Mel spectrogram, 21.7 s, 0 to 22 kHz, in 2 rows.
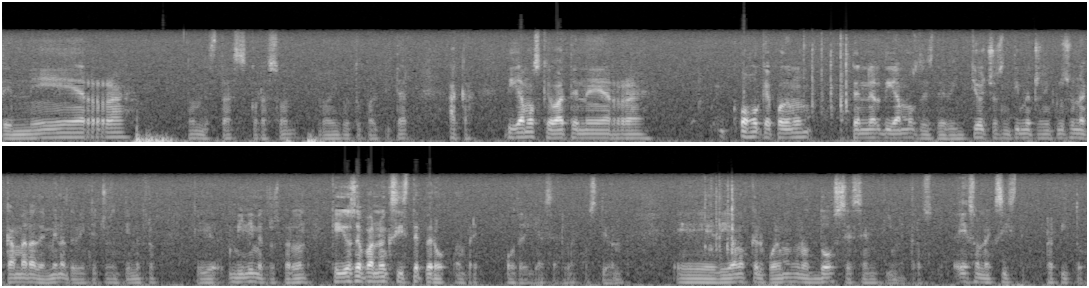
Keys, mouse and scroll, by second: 4.8 click, 8.2 KP_2, 8.5 KP_Enter, 10.6 click, 18.0 KP_1, 18.1 KP_2, 18.2 KP_Enter.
